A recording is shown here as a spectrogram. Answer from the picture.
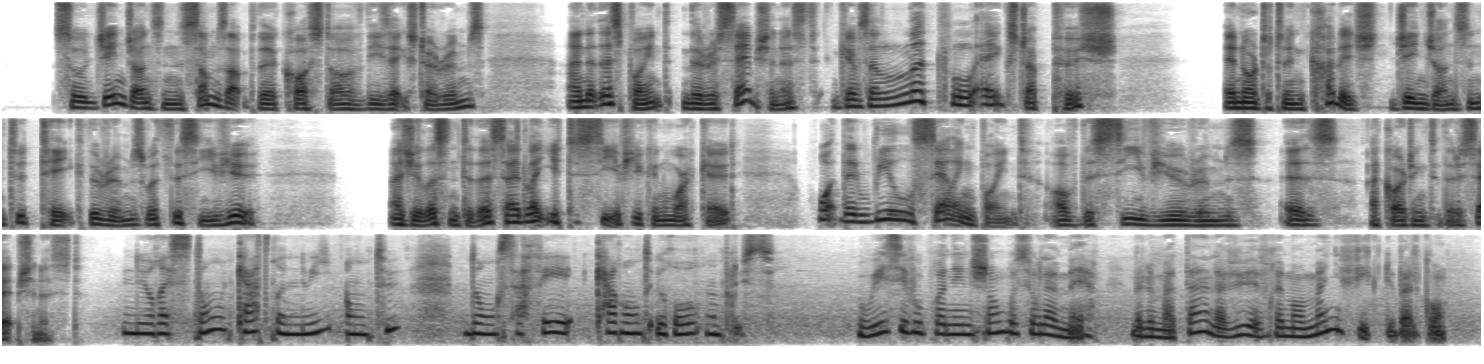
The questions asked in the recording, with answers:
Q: I'd like you to see if you can work out what the real selling point of the sea view rooms is, according to the receptionist.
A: So the view is truly magnificent from the balcony.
